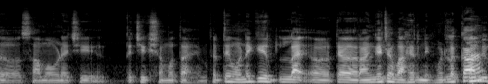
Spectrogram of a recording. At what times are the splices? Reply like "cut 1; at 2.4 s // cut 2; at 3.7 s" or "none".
cut 1; at 2.0 s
